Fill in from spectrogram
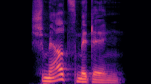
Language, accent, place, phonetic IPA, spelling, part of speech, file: German, Germany, Berlin, [ˈʃmɛʁt͡sˌmɪtl̩n], Schmerzmitteln, noun, De-Schmerzmitteln.ogg
- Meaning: dative plural of Schmerzmittel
